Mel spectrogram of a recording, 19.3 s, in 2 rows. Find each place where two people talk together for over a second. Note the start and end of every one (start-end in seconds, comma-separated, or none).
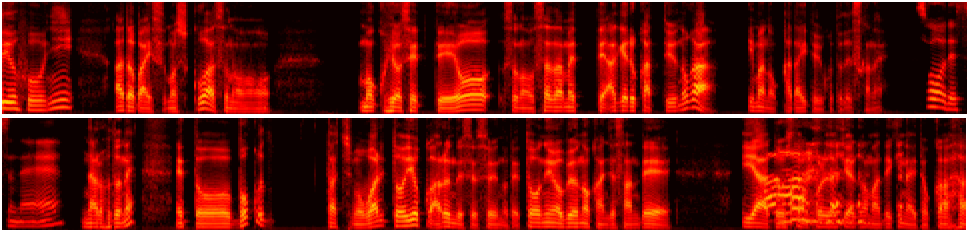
17.2-18.4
